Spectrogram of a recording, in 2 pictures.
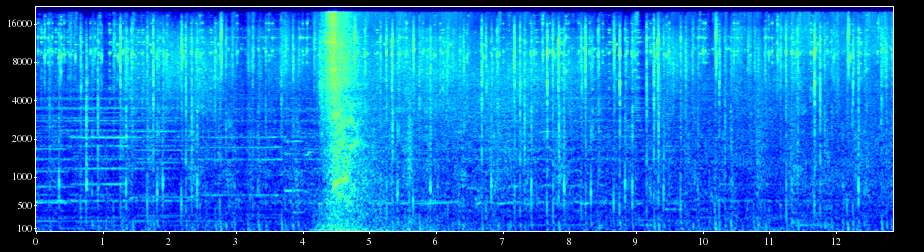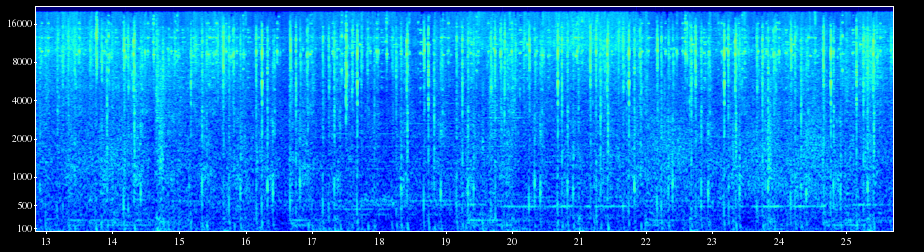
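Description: Horse hooves clip-clop steadily through a long ride in The Witcher 3 video game, a continuous rhythmic trot under game music, with one loud burst of sound near the start.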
